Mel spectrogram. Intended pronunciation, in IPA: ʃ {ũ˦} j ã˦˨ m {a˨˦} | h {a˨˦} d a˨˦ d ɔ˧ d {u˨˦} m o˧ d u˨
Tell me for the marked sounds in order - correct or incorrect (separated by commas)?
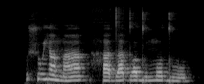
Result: incorrect, incorrect, incorrect, incorrect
